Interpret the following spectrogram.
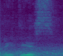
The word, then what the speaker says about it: EDIUS: And I did actually say to the girl, is it EDIUS or EDIUS?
